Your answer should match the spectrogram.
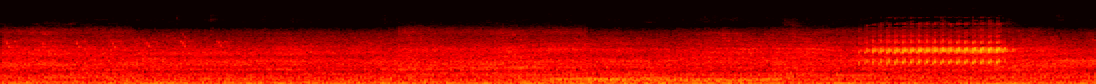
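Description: A frog calling once near the end: a single pulsed trill lasting about a second.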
